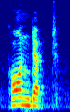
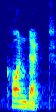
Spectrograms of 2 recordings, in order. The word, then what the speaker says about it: conduct: രണ്ടു രീതിയിലുള്ള ഉച്ചാരണങ്ങൾ ഉണ്ട് നൗൺ ആയിട്ട് ഉപയോഗിക്കുമ്പോൾ കോണ്ടാക്ട് എന്ന് ഉച്ചരിക്കും കോണ്ടാക്ട് നൗൺ ആയി ഈ വാക്ക് ഉപയോഗിക്കുമ്പോൾ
